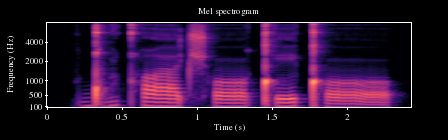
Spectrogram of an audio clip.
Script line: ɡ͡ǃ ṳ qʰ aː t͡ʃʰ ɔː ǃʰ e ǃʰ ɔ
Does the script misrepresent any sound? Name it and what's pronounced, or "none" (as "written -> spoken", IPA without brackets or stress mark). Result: none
